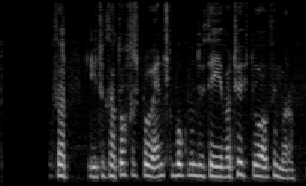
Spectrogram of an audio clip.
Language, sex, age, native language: Icelandic, male, 18-19, Icelandic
